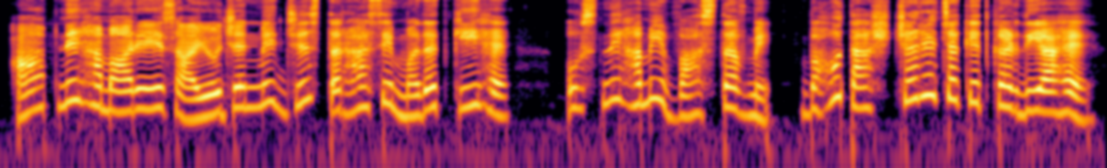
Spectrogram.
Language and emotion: Hindi, surprised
